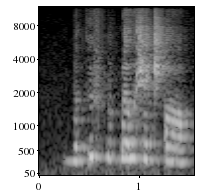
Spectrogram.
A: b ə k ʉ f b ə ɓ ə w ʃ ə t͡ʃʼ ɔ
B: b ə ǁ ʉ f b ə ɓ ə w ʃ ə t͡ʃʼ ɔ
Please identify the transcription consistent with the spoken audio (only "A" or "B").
A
